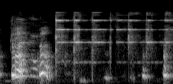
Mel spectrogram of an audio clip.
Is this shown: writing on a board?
no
